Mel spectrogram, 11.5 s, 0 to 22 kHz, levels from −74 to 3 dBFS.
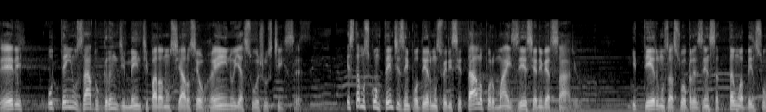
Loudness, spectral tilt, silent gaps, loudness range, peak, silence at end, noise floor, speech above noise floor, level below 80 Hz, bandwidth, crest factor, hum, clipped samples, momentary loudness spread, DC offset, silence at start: -21 LUFS; -3.5 dB/octave; none; 2 LU; -2 dBFS; 0 s; -43 dBFS; 21 dB; -52 dBFS; 11 kHz; 20 dB; none; under 0.1%; 12 LU; under 0.1%; 0 s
